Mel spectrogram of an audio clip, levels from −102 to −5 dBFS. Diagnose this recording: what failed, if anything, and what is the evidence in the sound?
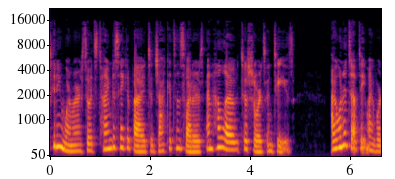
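Nothing failed in this speech recording. No stage of the chain leaves any trace in the sound.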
